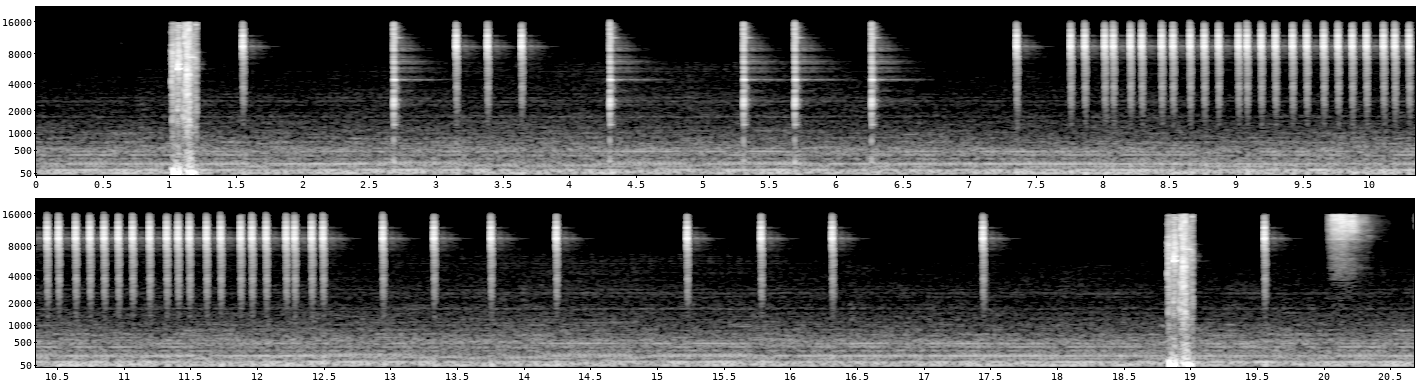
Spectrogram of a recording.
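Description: Short electronic menu clicks tick, sometimes in quick runs.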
